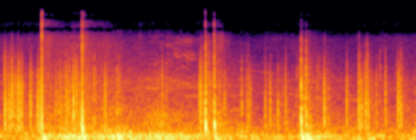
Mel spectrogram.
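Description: Fireworks display: aerial shells bursting in a handful of sharp bangs, roughly a second apart, over a continuous crackle and low rumble.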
